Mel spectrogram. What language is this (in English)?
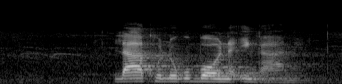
Zulu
